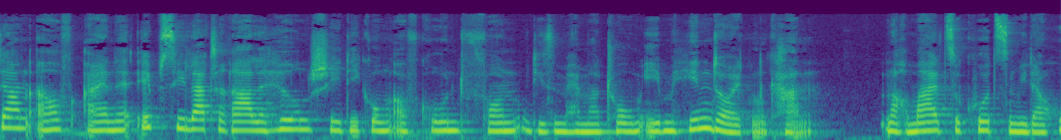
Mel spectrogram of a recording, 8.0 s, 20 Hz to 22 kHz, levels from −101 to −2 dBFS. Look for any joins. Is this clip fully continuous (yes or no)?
yes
